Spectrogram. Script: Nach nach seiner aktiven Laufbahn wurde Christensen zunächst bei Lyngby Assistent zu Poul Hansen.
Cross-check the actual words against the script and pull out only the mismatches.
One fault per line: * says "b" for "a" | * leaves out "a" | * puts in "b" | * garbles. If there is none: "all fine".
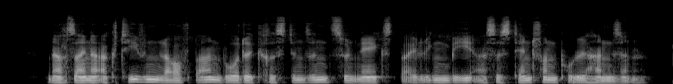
* leaves out "nach"
* says "von" for "zu"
